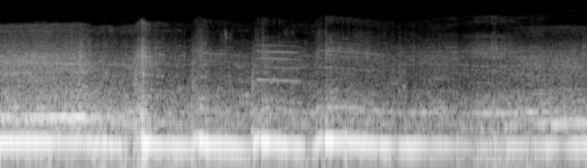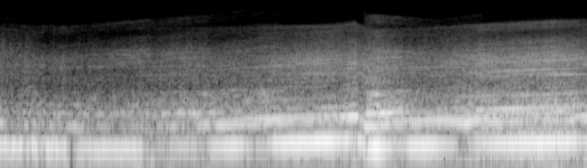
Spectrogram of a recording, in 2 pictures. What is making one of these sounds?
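A racing car engine drops in pitch as the car brakes and downshifts.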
